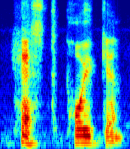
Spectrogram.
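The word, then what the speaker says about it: Hästpojken: And for those of you who wants to know, the name is pronounced hest poin means horse boy.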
